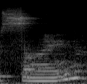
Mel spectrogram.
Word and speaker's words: sign: A sign or to sign a piece of paper. And notice the verb to sign has a silent G, but if it's a noun, signature, then you pronounce the G.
